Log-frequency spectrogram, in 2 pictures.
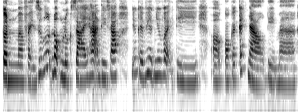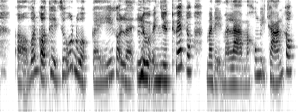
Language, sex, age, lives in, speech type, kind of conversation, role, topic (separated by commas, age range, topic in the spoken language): Vietnamese, female, 20-24, Japan, conversation, podcast, host, Bạn đối phó với cảm giác trì hoãn như thế nào?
